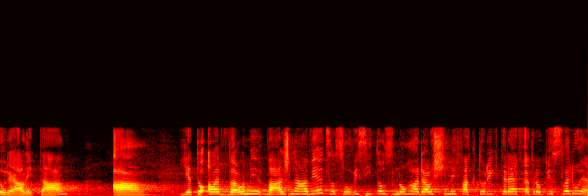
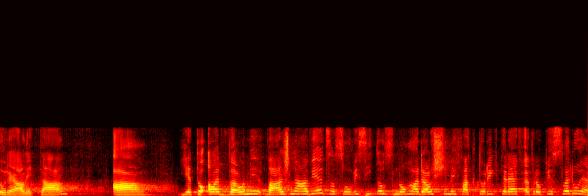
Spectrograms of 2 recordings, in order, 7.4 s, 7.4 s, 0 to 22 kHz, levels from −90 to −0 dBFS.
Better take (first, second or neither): first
